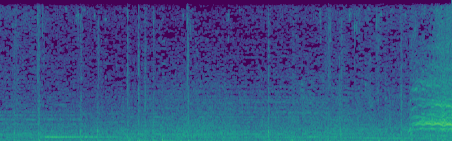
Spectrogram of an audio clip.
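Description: Roach the horse gallops in a Witcher video game, a steady drumming clip-clop of hooves running throughout, with a loud neigh rising at the end.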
